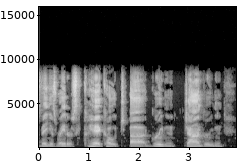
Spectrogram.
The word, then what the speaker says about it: Gruden: I think it's pronounced Gruden. – Okay. John Gruden.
